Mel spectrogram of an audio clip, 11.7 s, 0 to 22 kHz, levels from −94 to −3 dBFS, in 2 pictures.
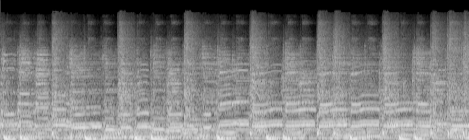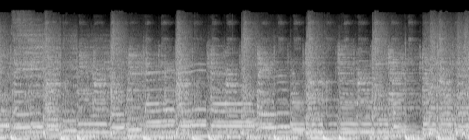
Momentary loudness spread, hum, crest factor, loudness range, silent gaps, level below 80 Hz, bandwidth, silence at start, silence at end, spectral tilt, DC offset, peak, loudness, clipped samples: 1 LU; none; 10 dB; 1 LU; none; -22 dBFS; 15.5 kHz; 0 s; 0 s; -5.5 dB/octave; under 0.1%; -8 dBFS; -18 LUFS; under 0.1%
